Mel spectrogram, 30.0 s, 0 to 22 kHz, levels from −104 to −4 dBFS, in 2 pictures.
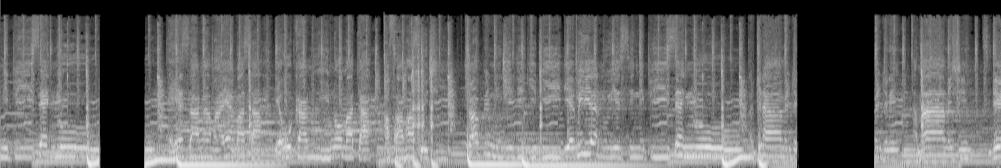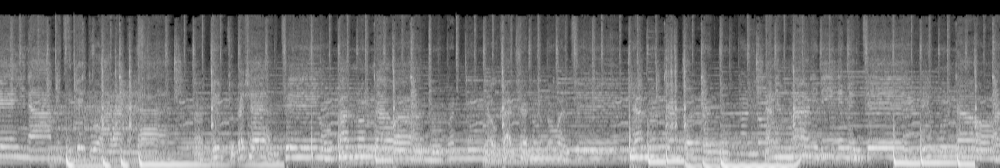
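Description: At 1.48 s the audio drops out for 0.67 s and comes back at 2.28 s, briefly repeating the last 0.13 s heard before the gap. At 11.94 s a longer 1.15 s silence follows, and at 13.30 s playback picks up 0.21 s earlier than where it stopped. Both are stream reconnects: the connection failed, the player reconnected, and the server resent a short burst into a freshly started decoder, whose first frames come in muted or faded up.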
